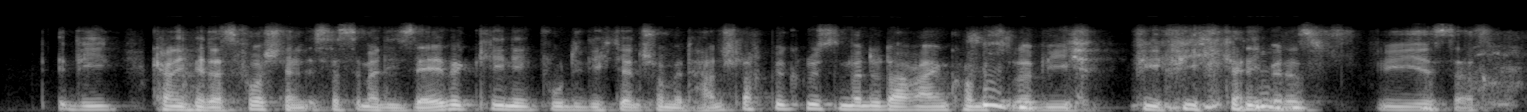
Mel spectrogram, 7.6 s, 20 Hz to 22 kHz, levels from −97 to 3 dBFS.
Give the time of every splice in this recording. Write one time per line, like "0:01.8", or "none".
none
